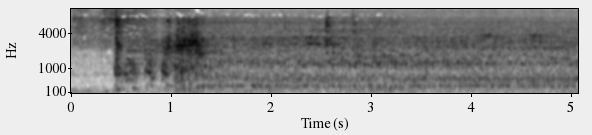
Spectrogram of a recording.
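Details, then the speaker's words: Volkswagen Ameo automatic after gearbox repair that fixed a cutting noise at start-up and while driving: the starter turns briefly, the engine catches at once and settles into a steady, even idle with no clunking. Sound is now normal. "ना अभी इसका normal आवाज हो गया है"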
